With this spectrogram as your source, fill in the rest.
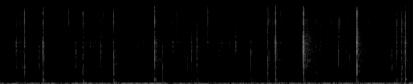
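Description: Fingertips and short nails pinch, pop and scratch a clear plastic bubble wrap sheet with small bubbles. Sharp, bright snaps arrive at irregular intervals over a faint, steady crinkly scratching. Each pop cuts off almost instantly with no ring.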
